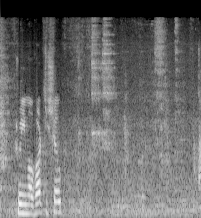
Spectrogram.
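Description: A spoon scrapes against a plate.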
